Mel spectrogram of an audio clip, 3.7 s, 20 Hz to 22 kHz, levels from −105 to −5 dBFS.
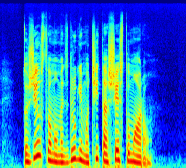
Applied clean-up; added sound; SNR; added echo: neural mask model RNNoise.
